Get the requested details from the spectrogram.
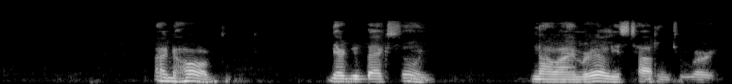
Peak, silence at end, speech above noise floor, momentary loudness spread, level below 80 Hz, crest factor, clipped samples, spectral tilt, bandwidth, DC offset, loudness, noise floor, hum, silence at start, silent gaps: -2 dBFS; 0.2 s; 49 dB; 12 LU; -56 dBFS; 16 dB; under 0.1%; -6 dB/octave; 8 kHz; under 0.1%; -17 LUFS; -66 dBFS; none; 1.55 s; none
